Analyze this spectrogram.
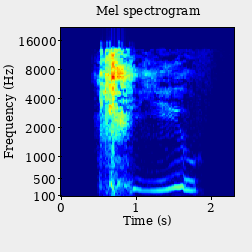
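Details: Female's itchy sneeze attack: one explosive sneeze burst followed by a short voiced trailing sound.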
